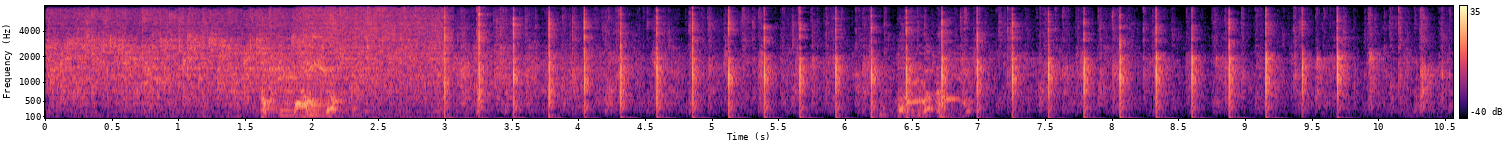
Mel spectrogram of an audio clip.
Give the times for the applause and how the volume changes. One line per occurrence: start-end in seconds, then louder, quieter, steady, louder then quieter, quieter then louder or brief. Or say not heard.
0.0-10.5 steady.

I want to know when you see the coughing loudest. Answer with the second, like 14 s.
2 s.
